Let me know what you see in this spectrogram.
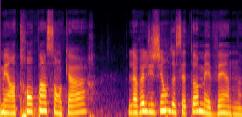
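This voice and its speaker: Fairly high in pitch, a woman's voice moves with ordinary pitch variation. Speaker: scripture reader. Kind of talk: reading aloud.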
